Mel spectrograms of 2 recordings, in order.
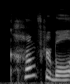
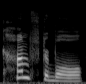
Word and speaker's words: comfortable: I remember a student who always stressed the wrong syllable in comfortable instead of comfortable.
